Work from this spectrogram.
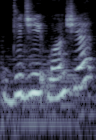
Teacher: assimilation also happens with the D and ya phonemes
